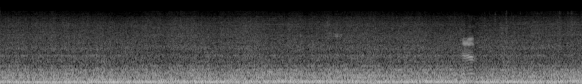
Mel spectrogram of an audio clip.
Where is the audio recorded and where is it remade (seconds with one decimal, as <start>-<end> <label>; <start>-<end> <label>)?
0.0-5.8 recorded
